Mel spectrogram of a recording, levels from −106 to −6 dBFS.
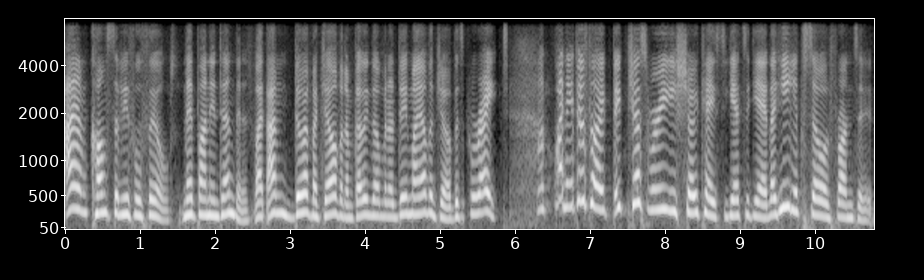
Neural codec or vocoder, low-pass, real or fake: codec, 16 kHz, 0.5 kbps, FunCodec, trained on Chinese and English, 25 frames a second; 7.2 kHz; fake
